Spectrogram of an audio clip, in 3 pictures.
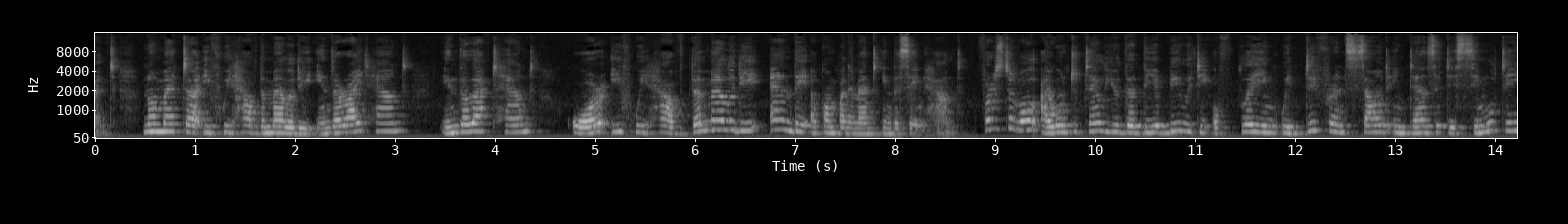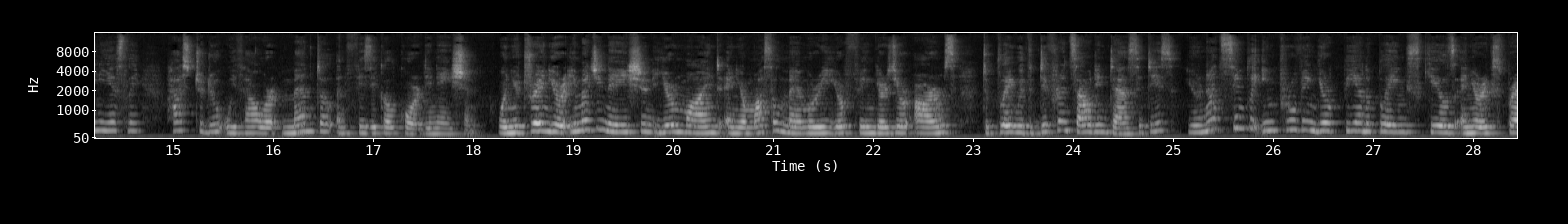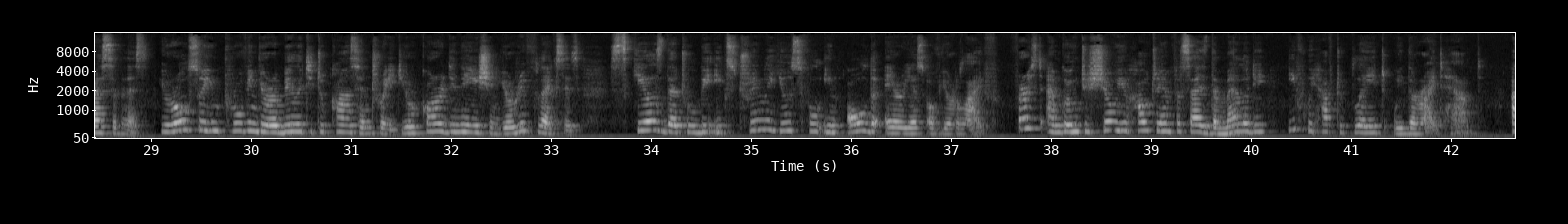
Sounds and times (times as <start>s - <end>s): Speech: 0.0s - 42.6s.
